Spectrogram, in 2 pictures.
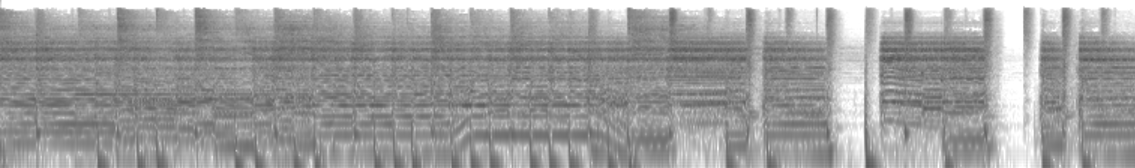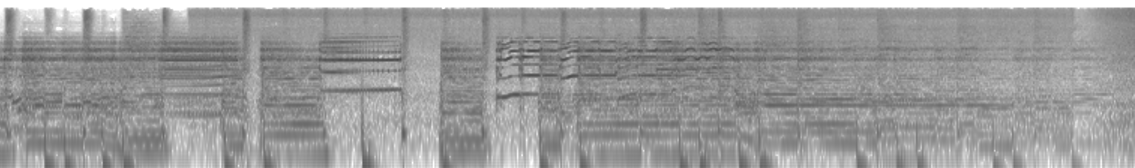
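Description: Background music with a steady beat; it drops out twice briefly near the middle and fades away near the end.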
